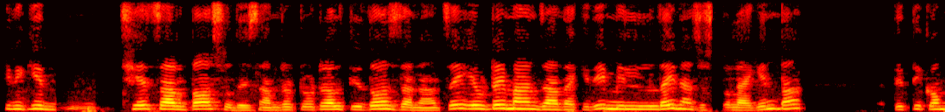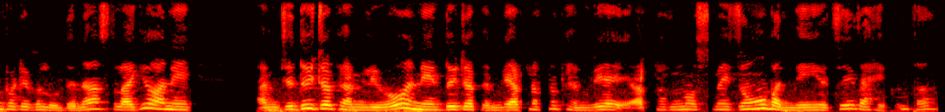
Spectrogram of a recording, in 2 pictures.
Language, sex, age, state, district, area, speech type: Nepali, female, 60+, West Bengal, Alipurduar, urban, spontaneous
